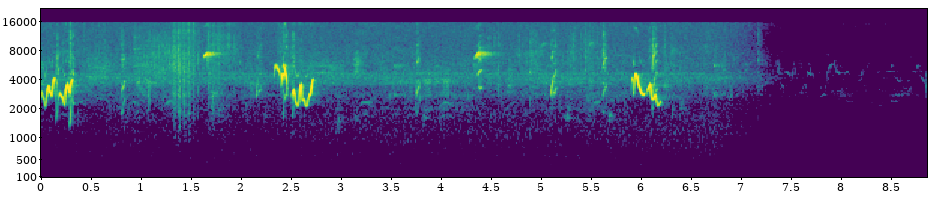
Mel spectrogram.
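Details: Red-eyed vireo singing: short slurred whistled phrases, each a quick up-and-down squiggle, given singly with long pauses of about two to three seconds between them, over a faint hiss of background noise.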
